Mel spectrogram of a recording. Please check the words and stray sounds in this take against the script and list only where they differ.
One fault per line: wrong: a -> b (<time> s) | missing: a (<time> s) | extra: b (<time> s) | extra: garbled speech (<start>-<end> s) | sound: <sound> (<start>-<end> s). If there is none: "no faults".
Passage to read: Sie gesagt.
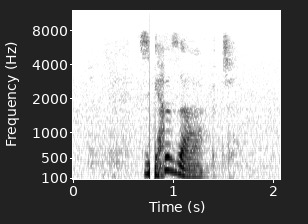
sound: dropout (0.8-0.8 s)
